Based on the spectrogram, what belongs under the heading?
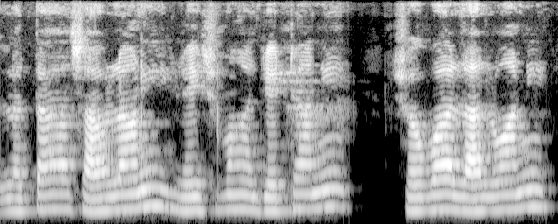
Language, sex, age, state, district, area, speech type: Sindhi, female, 60+, Gujarat, Surat, urban, spontaneous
